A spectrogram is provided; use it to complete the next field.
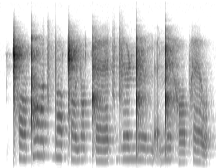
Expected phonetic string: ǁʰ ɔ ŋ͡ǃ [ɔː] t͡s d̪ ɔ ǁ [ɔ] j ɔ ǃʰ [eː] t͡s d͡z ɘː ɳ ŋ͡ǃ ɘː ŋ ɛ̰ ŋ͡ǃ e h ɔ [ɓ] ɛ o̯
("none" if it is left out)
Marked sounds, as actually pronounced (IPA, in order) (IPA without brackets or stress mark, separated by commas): ɔː, ɔ, ɛː, pʰ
